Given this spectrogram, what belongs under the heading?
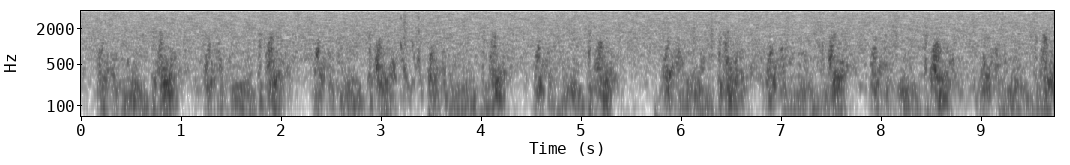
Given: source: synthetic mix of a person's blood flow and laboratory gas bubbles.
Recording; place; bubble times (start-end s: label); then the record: Doppler ultrasound of blood flow; precordium
3.17-3.45 s: bubbles
From the record:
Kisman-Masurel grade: 112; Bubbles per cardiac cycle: 1 to 2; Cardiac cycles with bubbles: 1 to 10%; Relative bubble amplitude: moderate (0.250 to 0.450); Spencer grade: 1 (occasional bubble signal discernible with the cardiac motion signal, with majority of cardiac periods free of bubbles); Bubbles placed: only in the low amplitude regions of the cardiac cycle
